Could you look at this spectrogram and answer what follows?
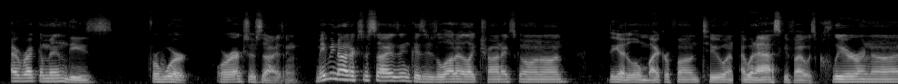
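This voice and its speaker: A man with a fairly low-pitched voice hosts a relaxed show-and-tell video. His delivery is informal and unscripted, wandering loosely from point to point with an enthusiast's interest. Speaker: video host showing everyday tech gear. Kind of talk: casual chat, show and tell.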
